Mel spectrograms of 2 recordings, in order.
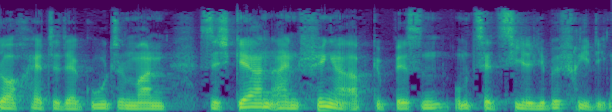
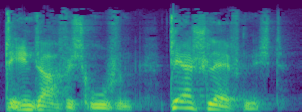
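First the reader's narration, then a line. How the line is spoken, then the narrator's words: Delighted call. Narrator (German): rief Knecht Ruprecht erfreut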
